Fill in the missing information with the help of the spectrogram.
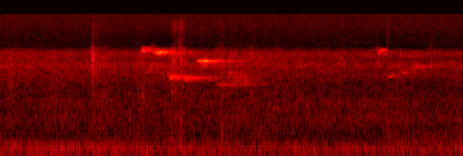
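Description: Outdoor ambience: a steady low rumble, with a cluster of short, high whistled chirps about two to three seconds in and a few more near five seconds. A couple of faint clicks.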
